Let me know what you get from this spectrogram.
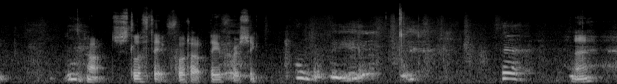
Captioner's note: grunts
